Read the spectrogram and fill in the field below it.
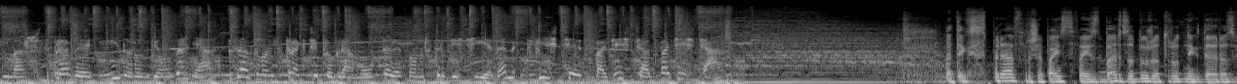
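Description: No technical faults are audible.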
